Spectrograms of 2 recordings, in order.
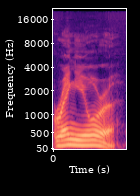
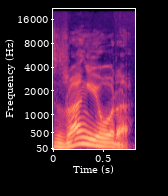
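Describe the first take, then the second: First: It is pronounced with an anglicized English pronunciation. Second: It is pronounced with a Māori pronunciation. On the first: This is the common but incorrect way. The speaker calls it wrong. "You know it's not Rangiora" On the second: This is the correct way. The speaker calls it right. "It's Rangiora"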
